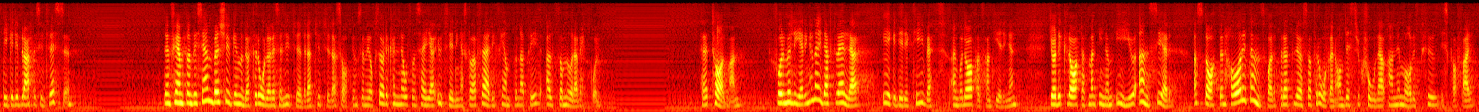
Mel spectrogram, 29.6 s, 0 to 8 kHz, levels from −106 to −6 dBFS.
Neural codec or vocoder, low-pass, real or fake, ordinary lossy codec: codec, 16 kHz, about 1 kbps, DyCAST, with the encoder's durations; 7.2 kHz; fake; MP3, 64 kbps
